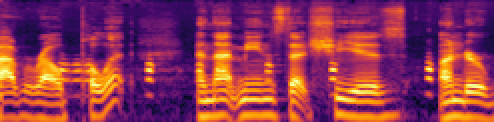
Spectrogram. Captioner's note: Omelette clucking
